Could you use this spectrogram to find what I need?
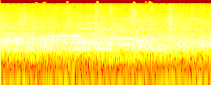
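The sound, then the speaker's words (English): A dense, steady wash of fake crowd cheering added to a recording that is not live, filling the whole stretch at even loudness, like a large audience roaring continuously without clear individual voices or claps. “Like, honestly, I would have actually enjoyed this more had you taken out the fake crowd noise and put in some weird B-movie sci-fi noises.”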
